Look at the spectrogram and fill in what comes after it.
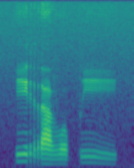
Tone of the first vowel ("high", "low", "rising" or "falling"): high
